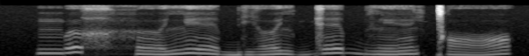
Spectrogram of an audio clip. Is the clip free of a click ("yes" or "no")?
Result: no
